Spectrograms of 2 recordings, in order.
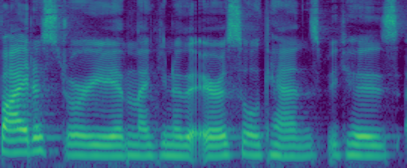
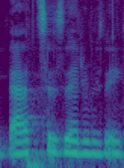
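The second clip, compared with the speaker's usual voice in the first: whisper; 10 dB quieter than usual. Retold or imitated. Secret about the dead tarantula.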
